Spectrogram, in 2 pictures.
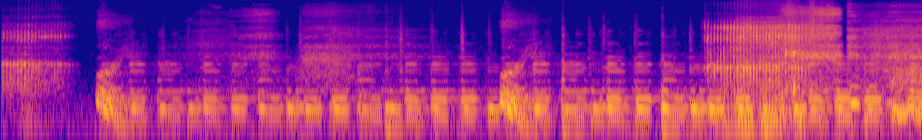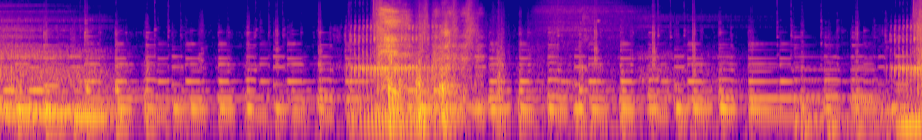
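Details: Acted loud, rattling snores recurring every few seconds over steady background music, from a TV drama scene: simulated snoring.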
